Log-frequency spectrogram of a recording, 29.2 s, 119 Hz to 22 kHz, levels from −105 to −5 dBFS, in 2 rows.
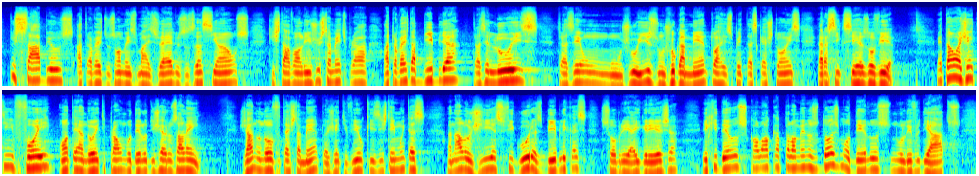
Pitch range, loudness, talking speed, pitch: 135-165 Hz, -22 LUFS, 155 wpm, 145 Hz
